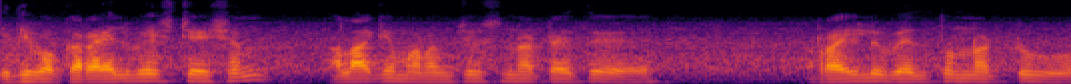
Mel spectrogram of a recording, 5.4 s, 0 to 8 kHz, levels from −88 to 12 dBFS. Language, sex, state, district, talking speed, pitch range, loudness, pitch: Telugu, male, Andhra Pradesh, Guntur, 125 wpm, 110-120 Hz, -20 LUFS, 115 Hz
